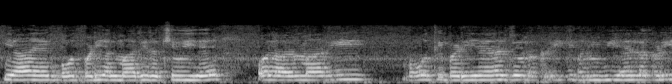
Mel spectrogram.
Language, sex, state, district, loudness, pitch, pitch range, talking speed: Hindi, female, Rajasthan, Jaipur, -13 LUFS, 205 Hz, 195-210 Hz, 195 wpm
